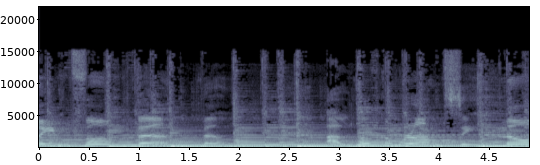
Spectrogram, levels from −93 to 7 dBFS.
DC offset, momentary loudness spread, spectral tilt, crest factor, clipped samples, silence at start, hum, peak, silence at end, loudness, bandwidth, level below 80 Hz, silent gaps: under 0.1%; 4 LU; -6.5 dB/octave; 14 dB; under 0.1%; 0 s; none; -4 dBFS; 0 s; -18 LUFS; 15.5 kHz; -60 dBFS; none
